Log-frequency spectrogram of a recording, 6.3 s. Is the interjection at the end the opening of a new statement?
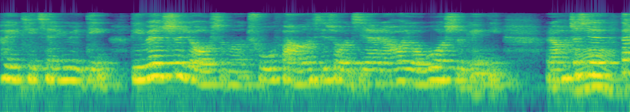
No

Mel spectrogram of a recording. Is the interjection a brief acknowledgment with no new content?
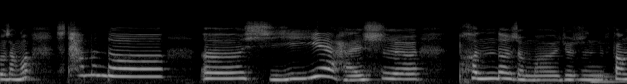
No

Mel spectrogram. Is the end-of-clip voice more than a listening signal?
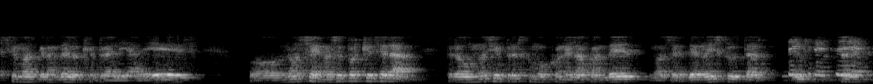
No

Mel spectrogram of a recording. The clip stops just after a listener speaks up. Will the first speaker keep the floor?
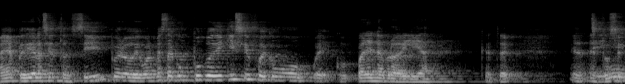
No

